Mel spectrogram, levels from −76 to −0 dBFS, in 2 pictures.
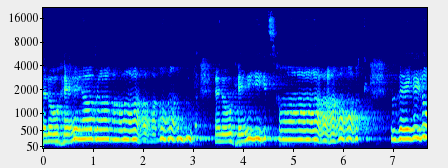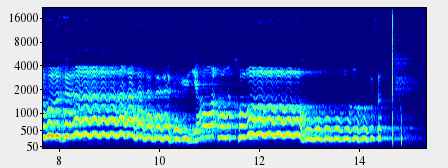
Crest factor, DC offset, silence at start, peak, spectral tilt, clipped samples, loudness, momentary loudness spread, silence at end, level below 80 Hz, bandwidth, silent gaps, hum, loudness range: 22 dB; under 0.1%; 0 s; -6 dBFS; -4.5 dB/octave; under 0.1%; -28 LUFS; 9 LU; 0.45 s; -82 dBFS; 19 kHz; none; none; 4 LU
